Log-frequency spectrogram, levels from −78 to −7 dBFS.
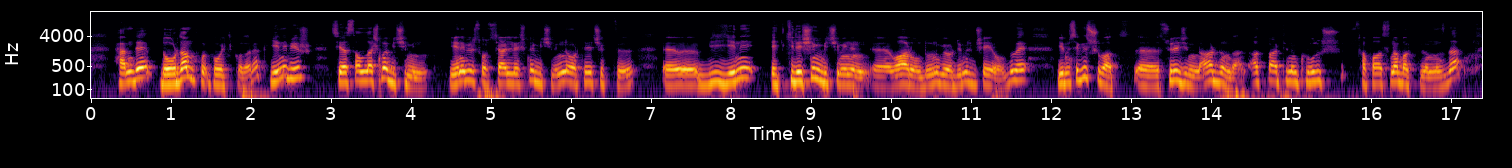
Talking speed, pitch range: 120 wpm, 145-195 Hz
